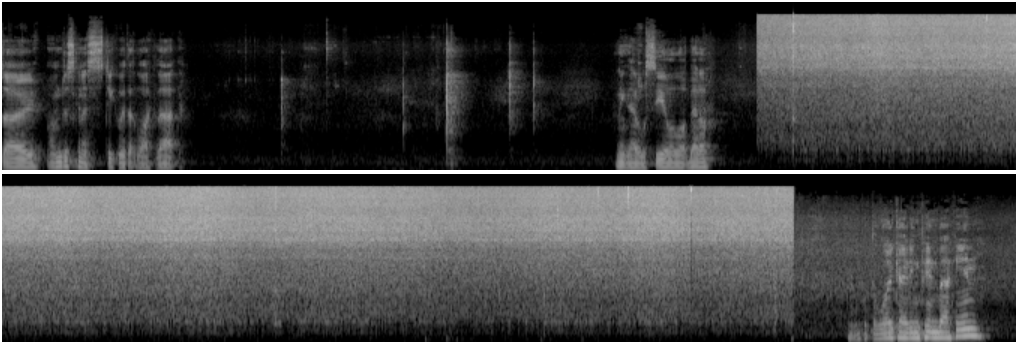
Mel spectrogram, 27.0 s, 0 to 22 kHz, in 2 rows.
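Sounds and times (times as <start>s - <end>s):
steady high hiss: 10.1s - 27.0s.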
